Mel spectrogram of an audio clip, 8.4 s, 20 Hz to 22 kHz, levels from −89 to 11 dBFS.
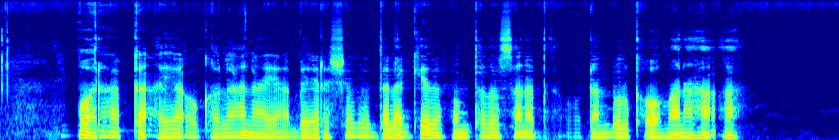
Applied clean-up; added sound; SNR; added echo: neural mask model DeepFilterNet 3.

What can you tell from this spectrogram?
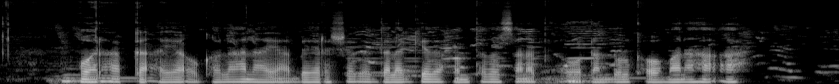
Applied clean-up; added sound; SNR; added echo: classical method log-MMSE.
